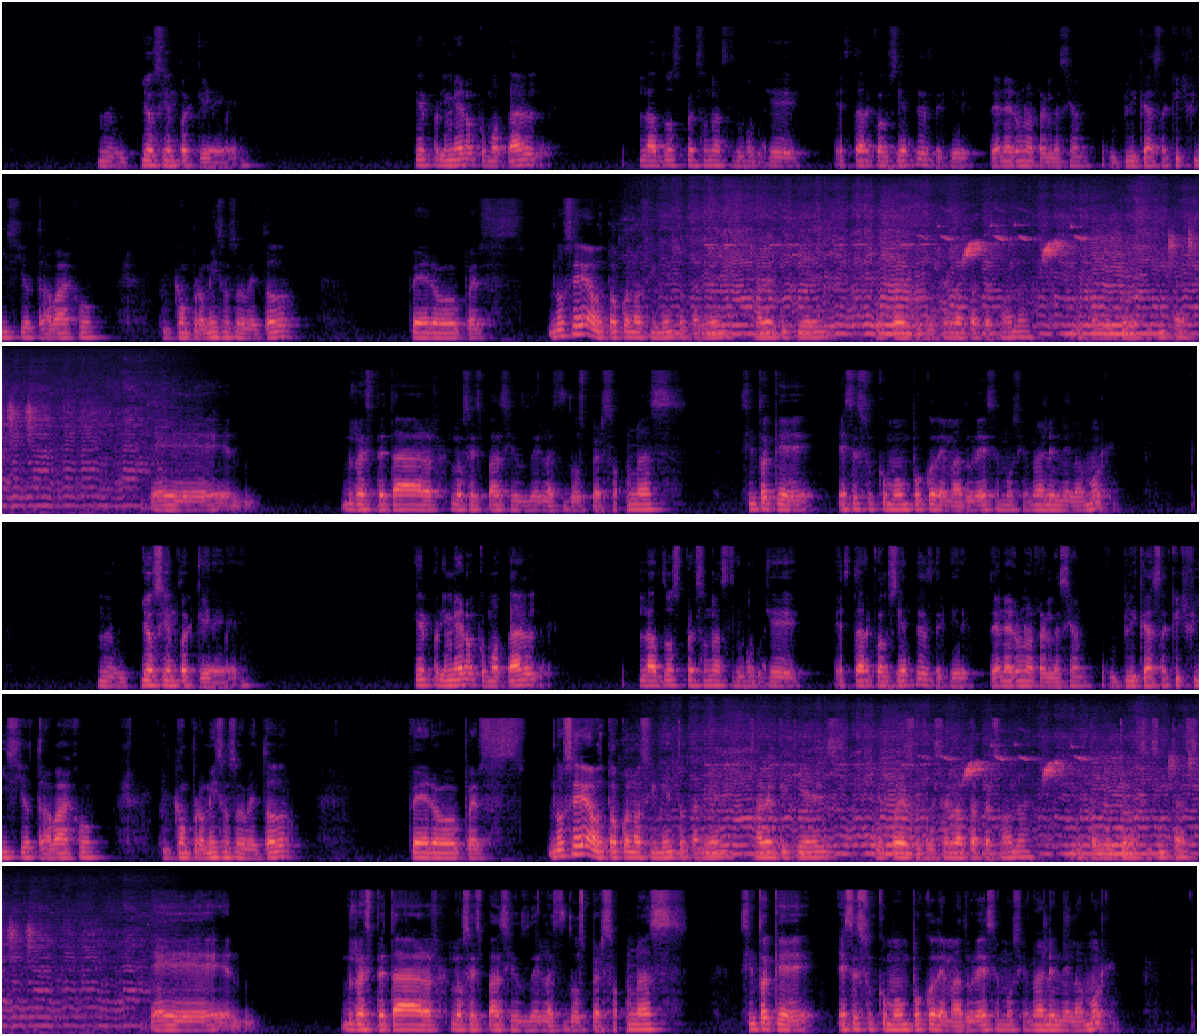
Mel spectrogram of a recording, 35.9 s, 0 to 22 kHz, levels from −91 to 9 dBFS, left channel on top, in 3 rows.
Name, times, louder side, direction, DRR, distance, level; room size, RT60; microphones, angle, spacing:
voice 1, 1.0-2.5 4.1-5.4 6.4-8.0 8.3-12.9 13.6-14.9 16.0-17.1 17.4-20.4 20.7-22.3 22.6-23.9 25.4-26.5 27.3-30.7 31.3-35.1, right 4 dB, 40° right, 0.4 m, -31 dB
Bird / Buzz, 18.2-25.9, left 1 dB, 20° left, 1.6 m, -35 dB
6.9 x 6.6 x 7.7 m
head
